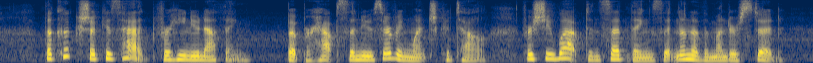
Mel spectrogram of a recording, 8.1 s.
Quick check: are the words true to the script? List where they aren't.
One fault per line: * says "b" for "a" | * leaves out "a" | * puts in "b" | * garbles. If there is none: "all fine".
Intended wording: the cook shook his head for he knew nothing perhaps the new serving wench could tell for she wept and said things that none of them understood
* puts in "but"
